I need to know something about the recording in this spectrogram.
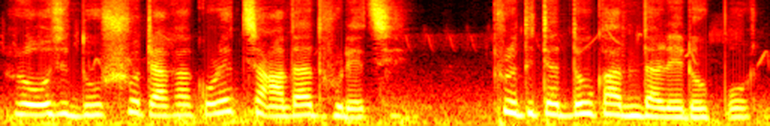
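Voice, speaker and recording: A woman's voice: on the high side, a little fast, warm tone, a little hiss or hum, close to an everyday voice. A woman playing a worried, timid village wife in a cartoon, plaintive and confiding. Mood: complaining. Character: worried, timid village wife gossiping about an extortionist headman. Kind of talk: Bengali cartoon story dialogue.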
